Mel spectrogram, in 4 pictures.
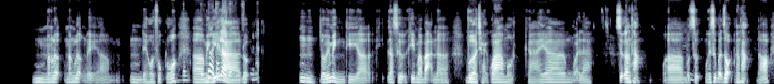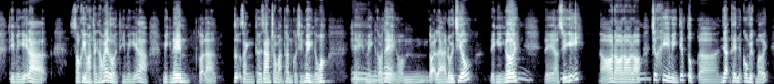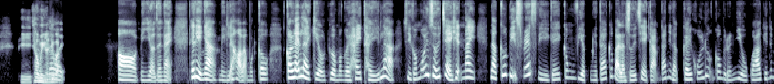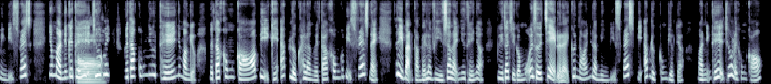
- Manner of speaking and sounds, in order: tapping; other background noise
- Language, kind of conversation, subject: Vietnamese, podcast, Bạn xử lý căng thẳng như thế nào khi công việc bận rộn?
